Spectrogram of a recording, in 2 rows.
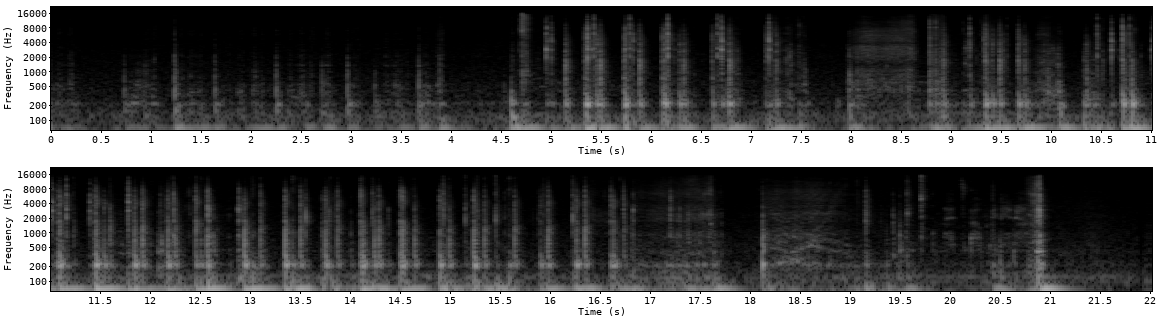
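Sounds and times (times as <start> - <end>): fingernails tapping on packaging: 4.6 - 8.2, 8.8 - 18.3
soft rub: 7.4 - 8.9, 16.9 - 19.2.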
